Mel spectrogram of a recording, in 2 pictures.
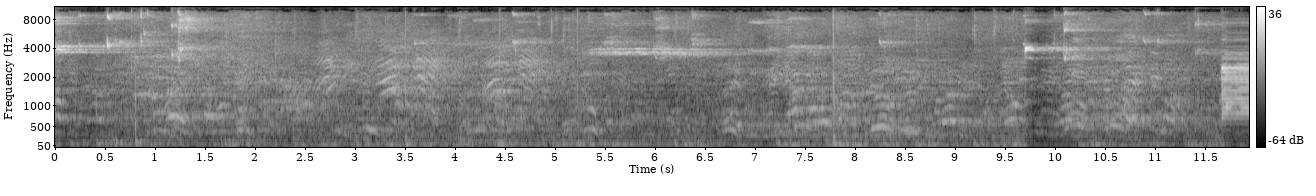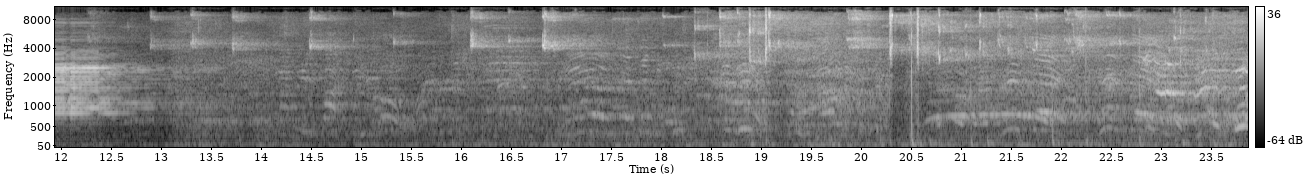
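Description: Basketball game sounds in a gym hall: players and spectators shouting and talking, with a basketball dribbling on the hardwood court. About twelve seconds in, a buzzer sounds for about a second.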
